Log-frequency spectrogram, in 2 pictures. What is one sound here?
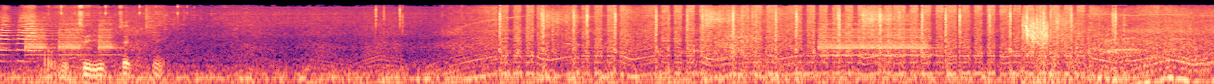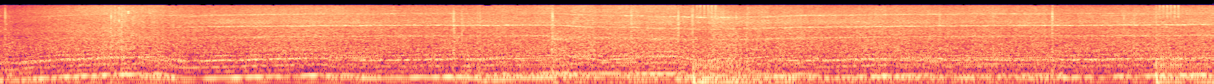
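A car engine revs and roars up and down.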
